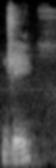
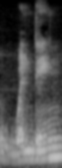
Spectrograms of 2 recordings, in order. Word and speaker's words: Wendig: Then on Twitter, which is first name, last name, Chuck Wendig, Chuck, Wendig. Not Wending, because people misspell it that way, or Wingding. I'm not Wingding.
